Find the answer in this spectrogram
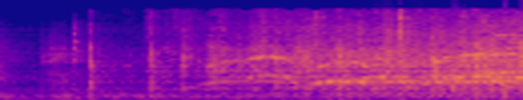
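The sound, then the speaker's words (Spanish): A few scattered claps quickly swell into loud, dense applause from a crowd, growing fuller and steadier toward the end, with faint voices mixed in. “Me sorprendieron esos aplausos, eso sí, me cogieron ahí, desprevenido.”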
